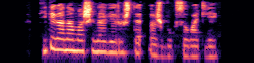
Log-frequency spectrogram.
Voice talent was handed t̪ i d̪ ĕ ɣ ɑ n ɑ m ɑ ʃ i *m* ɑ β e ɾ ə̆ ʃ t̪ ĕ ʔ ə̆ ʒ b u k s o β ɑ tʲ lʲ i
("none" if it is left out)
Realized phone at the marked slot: n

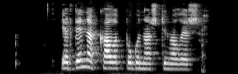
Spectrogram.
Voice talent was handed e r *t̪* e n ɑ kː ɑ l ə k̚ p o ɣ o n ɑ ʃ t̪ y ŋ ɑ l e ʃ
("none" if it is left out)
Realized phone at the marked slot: d̪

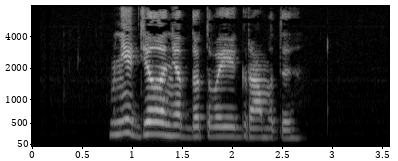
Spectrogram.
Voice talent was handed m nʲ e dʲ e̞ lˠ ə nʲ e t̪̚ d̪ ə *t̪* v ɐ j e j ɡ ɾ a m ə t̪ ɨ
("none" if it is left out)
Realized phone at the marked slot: t̪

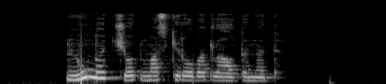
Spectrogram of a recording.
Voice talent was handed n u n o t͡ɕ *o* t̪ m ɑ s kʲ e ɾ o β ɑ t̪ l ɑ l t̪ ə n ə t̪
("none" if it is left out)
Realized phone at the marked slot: o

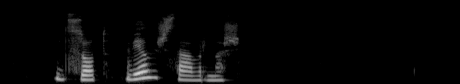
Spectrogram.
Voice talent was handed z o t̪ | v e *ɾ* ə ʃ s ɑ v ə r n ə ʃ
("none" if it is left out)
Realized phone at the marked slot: l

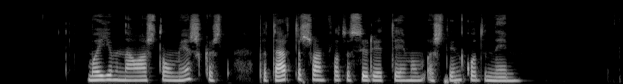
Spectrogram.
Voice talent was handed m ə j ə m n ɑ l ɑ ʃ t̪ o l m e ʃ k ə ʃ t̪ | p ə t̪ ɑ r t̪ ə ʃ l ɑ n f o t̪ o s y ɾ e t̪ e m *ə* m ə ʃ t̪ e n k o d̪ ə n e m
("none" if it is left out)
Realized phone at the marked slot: ə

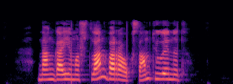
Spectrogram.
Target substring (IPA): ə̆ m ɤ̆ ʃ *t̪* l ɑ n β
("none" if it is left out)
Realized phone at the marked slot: t̪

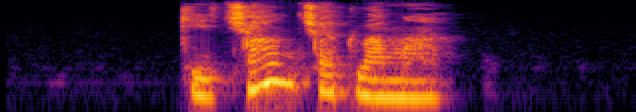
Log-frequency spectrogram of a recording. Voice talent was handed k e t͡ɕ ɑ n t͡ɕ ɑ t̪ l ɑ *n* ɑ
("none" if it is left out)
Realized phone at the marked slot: m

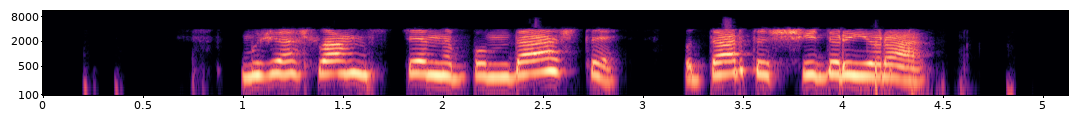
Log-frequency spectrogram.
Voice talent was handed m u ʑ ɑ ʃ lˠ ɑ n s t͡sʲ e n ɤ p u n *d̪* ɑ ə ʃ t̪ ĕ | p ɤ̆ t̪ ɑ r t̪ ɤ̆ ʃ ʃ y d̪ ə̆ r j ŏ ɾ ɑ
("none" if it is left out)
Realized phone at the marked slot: d̪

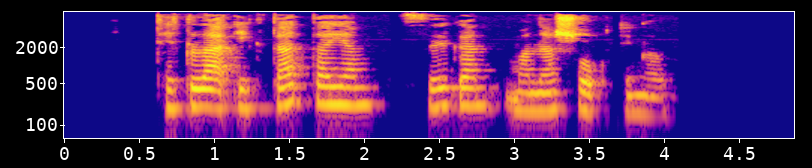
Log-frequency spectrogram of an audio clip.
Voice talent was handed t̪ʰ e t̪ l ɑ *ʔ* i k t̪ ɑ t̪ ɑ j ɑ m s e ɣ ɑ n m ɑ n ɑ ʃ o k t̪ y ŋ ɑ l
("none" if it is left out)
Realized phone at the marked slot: ʔ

